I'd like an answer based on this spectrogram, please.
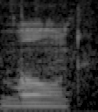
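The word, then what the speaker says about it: Mun: It's actually pronounced moon, which is something that I found out not too long ago.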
